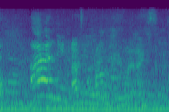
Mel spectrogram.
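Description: A young child's high-pitched voice calling out briefly about half a second in, with fainter voice sounds after, over a steady low hum.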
